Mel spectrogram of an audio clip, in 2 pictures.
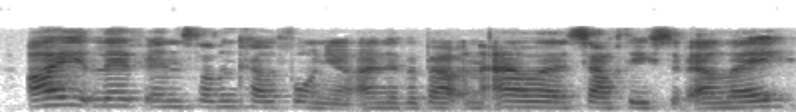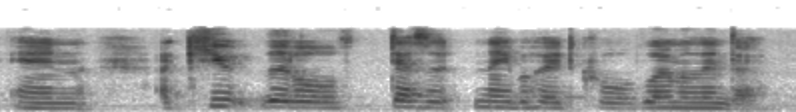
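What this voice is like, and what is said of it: British accent. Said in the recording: “you are obviously British from your voice, we can tell.”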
